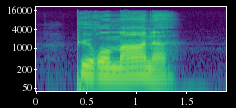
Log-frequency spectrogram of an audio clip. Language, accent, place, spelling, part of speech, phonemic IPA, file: German, Germany, Berlin, Pyromane, noun, /pyʁoˈmaːnə/, De-Pyromane.ogg
- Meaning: pyromaniac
